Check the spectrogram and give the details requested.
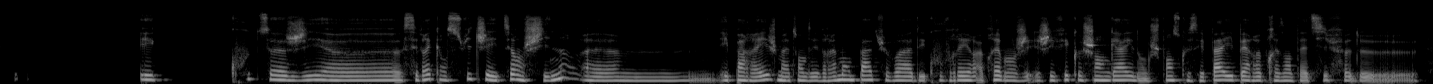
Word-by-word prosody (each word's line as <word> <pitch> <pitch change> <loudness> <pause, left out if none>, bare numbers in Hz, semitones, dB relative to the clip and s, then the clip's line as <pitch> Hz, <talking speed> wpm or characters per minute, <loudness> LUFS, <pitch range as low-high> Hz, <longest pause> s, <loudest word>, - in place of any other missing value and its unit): E - - -20 1.2
écoute, 215 -2 +1 1.1
heu, 210 -2 +4
j'ai 200 +2 +3
heu, 190 0 +2
c'est 200 +2 -2
vrai 215 +3 +2
qu'ensuite 210 +3 -2
j'ai 220 -4 +5
été 195 +5 +1
en 220 - +3
Chine, 200 +5 +2 0.2
heu 175 0 -3
et 195 -1 -2
pareil, 190 +1 +2
je 210 - 0
m'attendais 180 -1 0
vraiment 195 +5 +2
pas, 210 0 +1
tu 210 -2 -5
vois, 185 0 +1
à 185 - +2
découvrir 185 +1 -1
après 205 +1 0
bon 180 0 -2
j'ai 175 0 -3
j'ai 185 +2 +2
fait 200 +3 -3
que 205 -1 -4
Shanghai, 195 0 +4
donc 85 - -2
je - - -4
pense 195 0 -1
que 185 - -7
c'est 175 0 -4
pas 195 +4 +3
hyper 195 -2 +1
représentatif 175 - -3
de - - -4
190 Hz, 165 wpm, -33 LUFS, 180-200 Hz, 1.2 s, j'ai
